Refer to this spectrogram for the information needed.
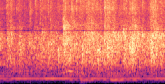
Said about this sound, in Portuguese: E se você crê e concorda, aplauda bem forte ao nome santo de Jesus.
